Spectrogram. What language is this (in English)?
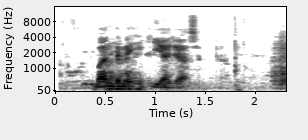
Urdu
